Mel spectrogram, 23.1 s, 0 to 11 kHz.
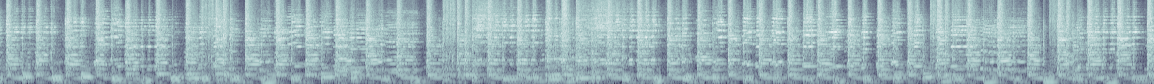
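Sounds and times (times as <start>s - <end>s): bass line: 0.0s - 23.0s
drum kit two-beat rhythm: 0.0s - 23.0s
twelve-string guitar strummed: 0.0s - 23.0s.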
